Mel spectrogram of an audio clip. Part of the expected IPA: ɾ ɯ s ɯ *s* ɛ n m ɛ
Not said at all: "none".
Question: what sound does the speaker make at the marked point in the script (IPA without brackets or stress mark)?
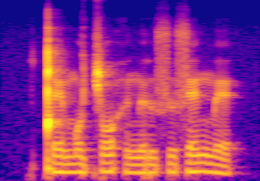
s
